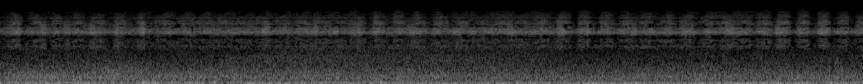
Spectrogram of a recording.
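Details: Summer cicada chorus at a seaside campsite on Croatia's Adriatic coast: an unbroken shrill drone, finely pulsed, with wind and surf noise filling the low end.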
